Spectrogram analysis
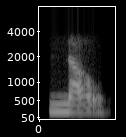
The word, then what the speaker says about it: know: This verb in English, to know. Know. Pronounced the same as, for example, no Brasil.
